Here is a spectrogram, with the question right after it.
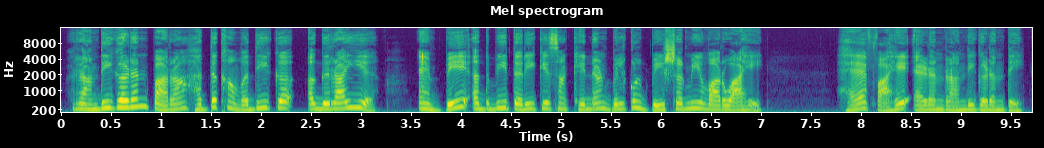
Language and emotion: Sindhi, disgusted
